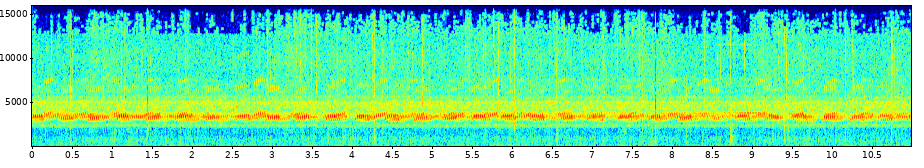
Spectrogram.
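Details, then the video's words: Grass insects on an autumn night beside a round fire pit campfire, recorded with a Sennheiser MKE600 using low cut: steady high pulsing trill chorus, with sharp crackles and pops of burning firewood. "가을밤 풀벌레 소리"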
